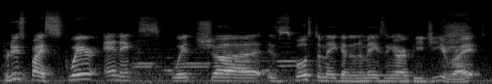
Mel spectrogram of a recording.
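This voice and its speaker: A man's voice: a little high, normal speed. A young man hosting a casual video game session and commenting as he plays. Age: young adult. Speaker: host playing a video game. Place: indoor studio set, seated on a couch. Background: video game music.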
